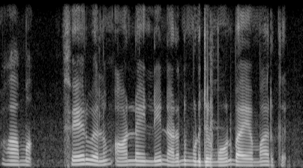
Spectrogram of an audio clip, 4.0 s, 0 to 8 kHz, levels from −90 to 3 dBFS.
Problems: background sounds at intervals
